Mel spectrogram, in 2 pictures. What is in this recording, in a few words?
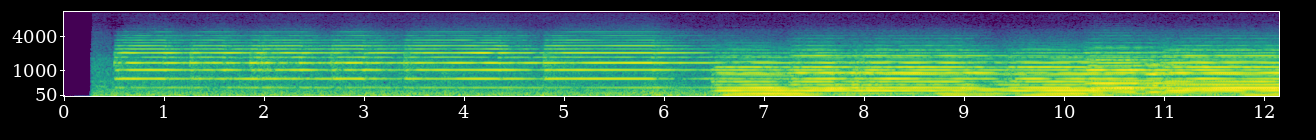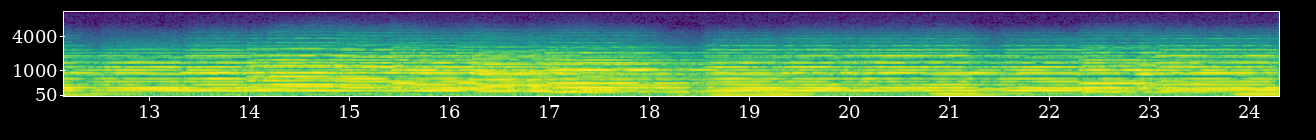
Bridal Chorus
